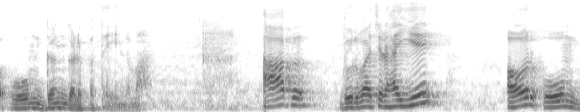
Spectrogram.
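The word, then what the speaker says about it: ॐ गं गणपतये नमः: ओम गंगणपताय, माफ कीजिएगा, ओम गंगणपतये नमः।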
